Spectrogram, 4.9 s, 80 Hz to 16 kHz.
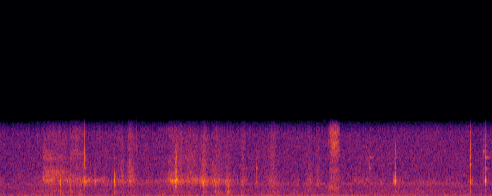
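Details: Loud pig-like snuffling from a European hedgehog filmed outside at night, 10pm, 3 September 2009; dense run of quick wet sniffs and snorts across the whole stretch, no other sounds.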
